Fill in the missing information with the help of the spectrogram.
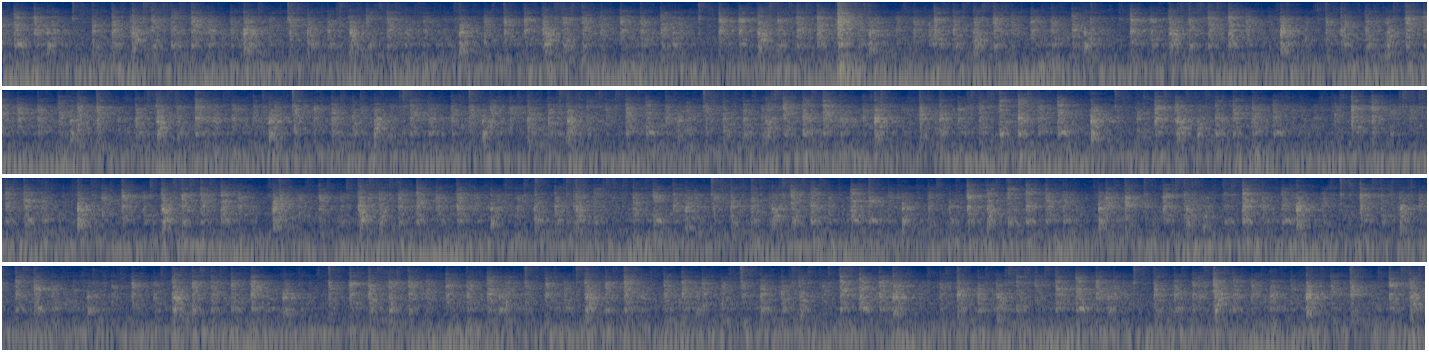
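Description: Homemade magnet-driven flapping-wing machine with a bike ratchet in its drive, running at speed: its linkages and ratchet make a dense, steady rattle of rapid clicks over a low hum, with one louder knock about four seconds in.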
